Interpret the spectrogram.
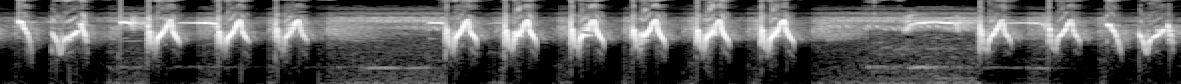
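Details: Bar-winged prinia (ciblek kristal) calling in bursts: clusters of four to six high, sharp chirps separated by short pauses with faint thin whistles between.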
